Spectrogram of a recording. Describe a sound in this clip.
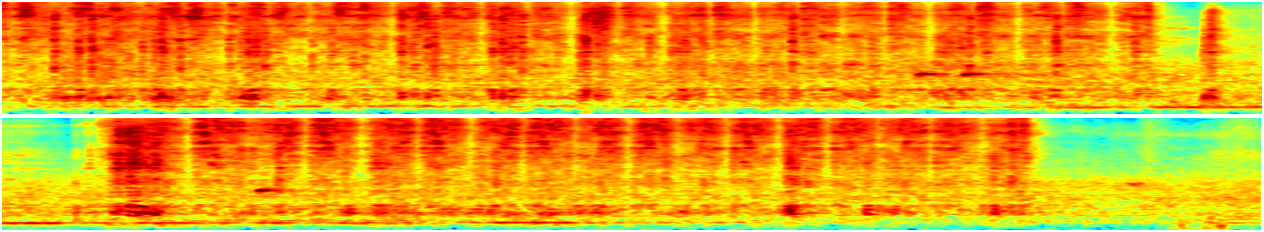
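A sharpening stone scrapes back and forth along a knife blade.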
